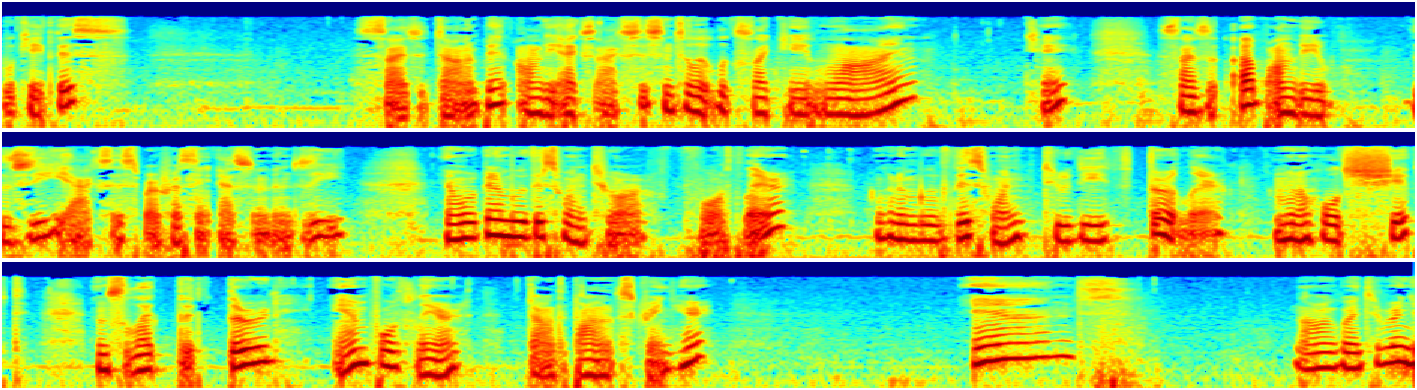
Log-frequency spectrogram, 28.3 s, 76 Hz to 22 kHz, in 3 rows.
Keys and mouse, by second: 1.3 s, 3.3 s, 7.9 s, 13.0 m, 15.0-16.8 drag, 16.3 m, 20.5-22.4 drag, 25.1 middle click, 26.0 click.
